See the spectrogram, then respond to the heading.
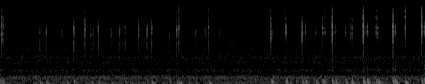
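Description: Long nails of both hands tap quickly and unevenly on the ribbed top of a small, solid orange wax pumpkin candle resting on a mat. The taps are light, dry clicks with bright, crisp ticks over soft low thuds, each dying away almost instantly. The tapping is sparse at first, then grows denser and slightly louder toward the end over a faint steady hiss.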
